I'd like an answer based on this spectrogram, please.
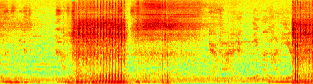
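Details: Boerboel asleep, snoring: soft low breaths, then a long rough snore building around two seconds in, followed by quieter steady breathing and a fresh loud snore near the end.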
